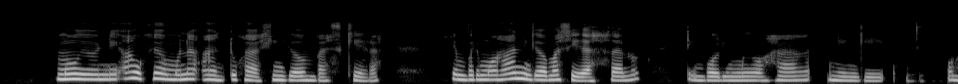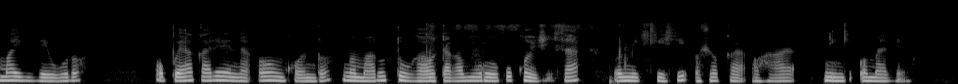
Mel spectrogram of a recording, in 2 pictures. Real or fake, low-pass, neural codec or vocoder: real; 7.2 kHz; none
